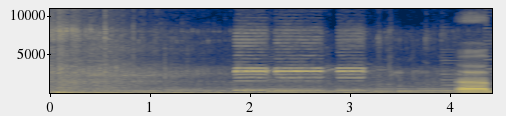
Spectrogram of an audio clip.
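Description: A motorcycle passing close and fading away, then a vehicle horn beeping three times in quick succession around the middle.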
